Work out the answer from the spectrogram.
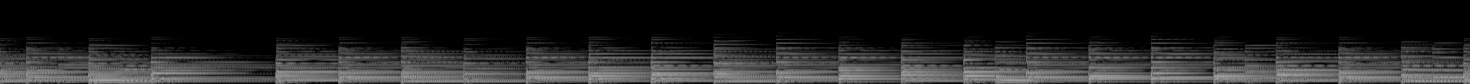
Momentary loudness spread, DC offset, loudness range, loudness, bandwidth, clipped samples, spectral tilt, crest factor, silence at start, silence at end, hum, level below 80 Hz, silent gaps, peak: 5 LU; under 0.1%; 2 LU; -31 LUFS; 4.5 kHz; under 0.1%; -7.5 dB/octave; 14 dB; 0 s; 0 s; none; -62 dBFS; none; -16 dBFS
